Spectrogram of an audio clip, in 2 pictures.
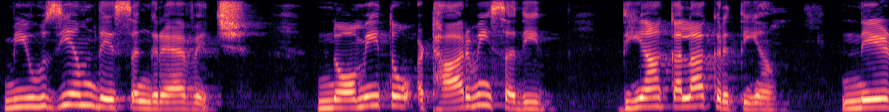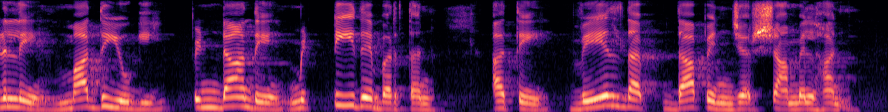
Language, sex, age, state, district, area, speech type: Punjabi, female, 45-60, Punjab, Kapurthala, rural, read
